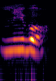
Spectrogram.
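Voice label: level, Basque; gcompris-data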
